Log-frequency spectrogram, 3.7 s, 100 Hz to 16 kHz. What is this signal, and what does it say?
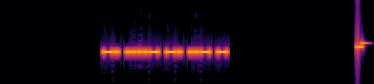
Morse code, heard as a keyed tone, about 39 wpm, 700 Hz. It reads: N4NUT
